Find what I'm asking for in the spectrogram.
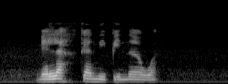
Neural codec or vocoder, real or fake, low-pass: none; real; 7.2 kHz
